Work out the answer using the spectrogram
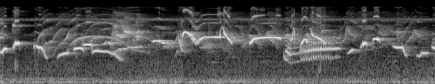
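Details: Provoking song of a gacor oriental magpie-robin, meant to anger a rival: looping whistled slurs rising and falling, with a few scratchy notes between sweet tones.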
